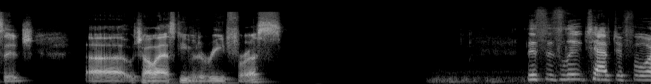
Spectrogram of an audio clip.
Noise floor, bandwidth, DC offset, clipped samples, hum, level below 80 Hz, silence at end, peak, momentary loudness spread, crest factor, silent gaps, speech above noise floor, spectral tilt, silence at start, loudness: under -90 dBFS; 16 kHz; under 0.1%; under 0.1%; none; -60 dBFS; 0 s; -4 dBFS; 11 LU; 24 dB; none; over 65 dB; -1.5 dB/octave; 0 s; -23 LUFS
